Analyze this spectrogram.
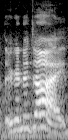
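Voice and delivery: exasperated. Real, not acted. Gamer despairing at characters. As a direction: blurt it in frustration.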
